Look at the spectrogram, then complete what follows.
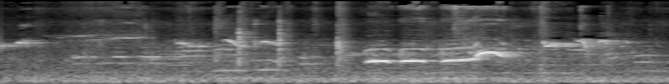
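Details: White-rumped shama song used as a lure to get other birds singing: varied whistles, a clear rising whistled phrase that sweeps upward near the end, and some sharp clicks, over a background of low hiss.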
